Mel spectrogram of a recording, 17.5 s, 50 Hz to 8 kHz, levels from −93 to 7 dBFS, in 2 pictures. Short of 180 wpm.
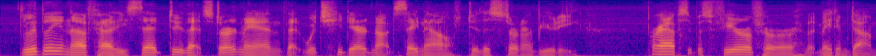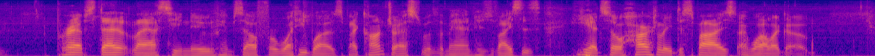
No: average, 190 wpm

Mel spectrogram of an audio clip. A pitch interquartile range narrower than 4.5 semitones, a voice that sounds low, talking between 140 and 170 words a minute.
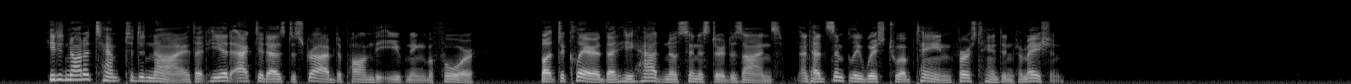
No: average, 5.2 semitones; low, 125 Hz; average, 145 wpm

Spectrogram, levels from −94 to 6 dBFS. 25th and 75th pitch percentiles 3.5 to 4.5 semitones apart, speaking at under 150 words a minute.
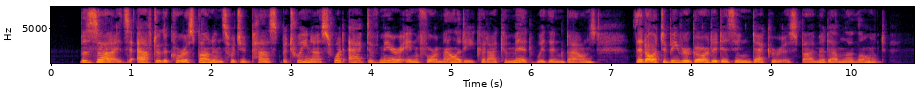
No: average, 4.0 semitones; average, 160 wpm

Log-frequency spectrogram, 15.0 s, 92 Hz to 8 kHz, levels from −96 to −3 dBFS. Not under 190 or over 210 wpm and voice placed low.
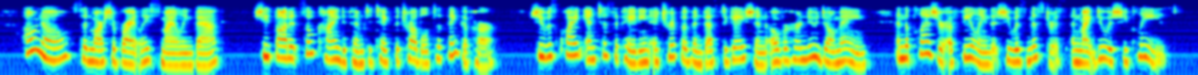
No: average, 195 wpm; high, 220 Hz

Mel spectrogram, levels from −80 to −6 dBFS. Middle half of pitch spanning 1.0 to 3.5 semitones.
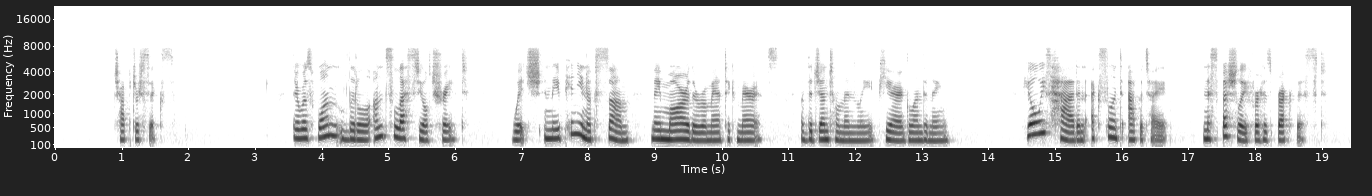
Yes: average, 3.1 semitones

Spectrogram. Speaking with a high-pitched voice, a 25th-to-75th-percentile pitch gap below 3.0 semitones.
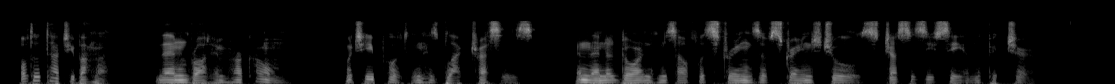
No: very low, 95 Hz; narrow, 2.5 semitones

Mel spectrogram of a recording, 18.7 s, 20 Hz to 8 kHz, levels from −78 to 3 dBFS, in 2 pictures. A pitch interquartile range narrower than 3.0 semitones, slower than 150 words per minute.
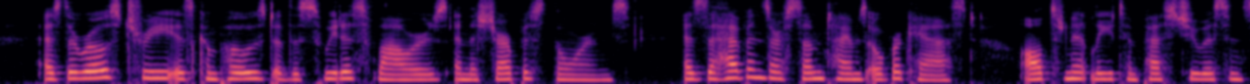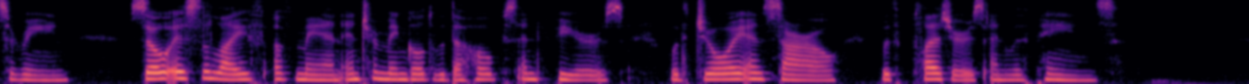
Yes: narrow, 2.6 semitones; average, 140 wpm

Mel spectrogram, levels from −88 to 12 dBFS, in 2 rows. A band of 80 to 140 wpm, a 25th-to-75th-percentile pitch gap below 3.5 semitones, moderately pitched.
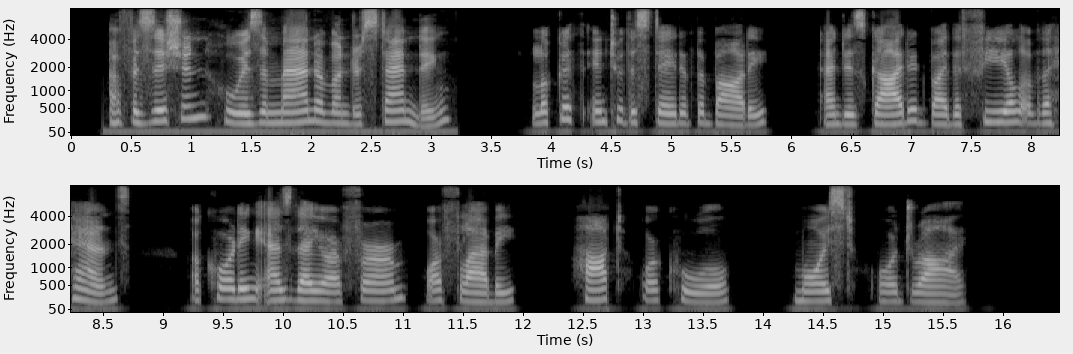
No: slow, 135 wpm; average, 3.1 semitones; high, 195 Hz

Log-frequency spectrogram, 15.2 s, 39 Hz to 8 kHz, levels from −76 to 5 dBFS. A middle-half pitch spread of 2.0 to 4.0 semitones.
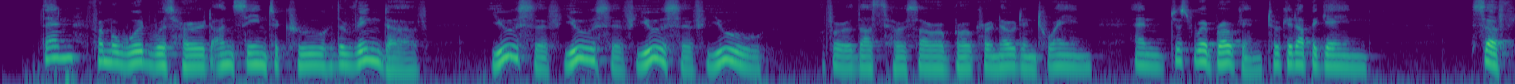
No: average, 4.5 semitones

